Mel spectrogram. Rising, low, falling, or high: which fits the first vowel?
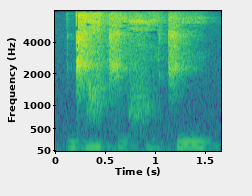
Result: high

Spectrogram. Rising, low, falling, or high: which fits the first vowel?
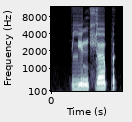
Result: low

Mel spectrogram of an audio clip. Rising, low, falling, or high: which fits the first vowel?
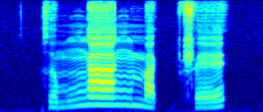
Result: rising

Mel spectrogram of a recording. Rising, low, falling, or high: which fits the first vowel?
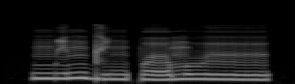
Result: rising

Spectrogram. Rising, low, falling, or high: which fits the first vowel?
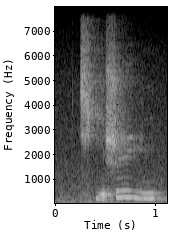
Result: low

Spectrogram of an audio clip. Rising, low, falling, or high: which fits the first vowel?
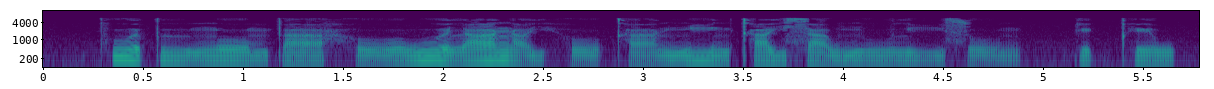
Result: falling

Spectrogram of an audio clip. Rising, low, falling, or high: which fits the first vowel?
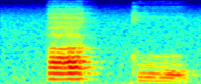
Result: high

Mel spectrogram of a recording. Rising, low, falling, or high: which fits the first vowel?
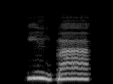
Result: falling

